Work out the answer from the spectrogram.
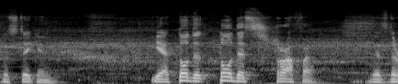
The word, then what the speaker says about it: Todesstrafe: Yeah, Todesstrafe. That's the right pronunciation.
